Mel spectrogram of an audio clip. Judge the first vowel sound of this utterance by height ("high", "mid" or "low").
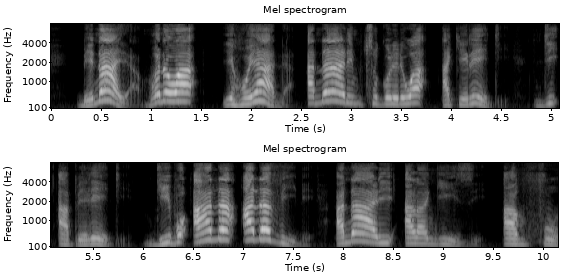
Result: mid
